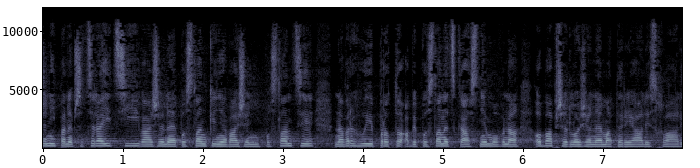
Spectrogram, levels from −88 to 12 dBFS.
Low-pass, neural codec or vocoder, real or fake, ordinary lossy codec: 10.8 kHz; vocoder, 24 kHz, 100 mel bands, Vocos; fake; MP3, 48 kbps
